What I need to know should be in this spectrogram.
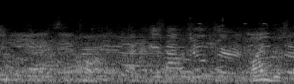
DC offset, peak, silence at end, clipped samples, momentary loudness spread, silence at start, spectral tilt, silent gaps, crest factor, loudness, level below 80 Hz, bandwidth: under 0.1%; -12 dBFS; 0 s; under 0.1%; 4 LU; 0 s; -5.5 dB/octave; none; 16 dB; -29 LUFS; -50 dBFS; 11 kHz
